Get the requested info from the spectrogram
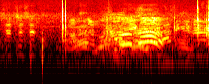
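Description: A person's voice calling out loudly across a football pitch, drawn out with a rising-then-falling pitch, from about half a second in until near the end, with a few sharp knocks alongside.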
